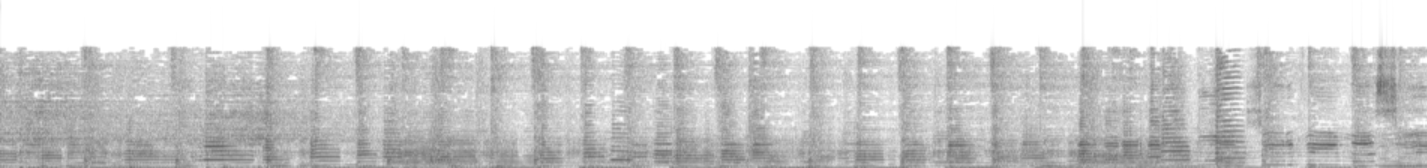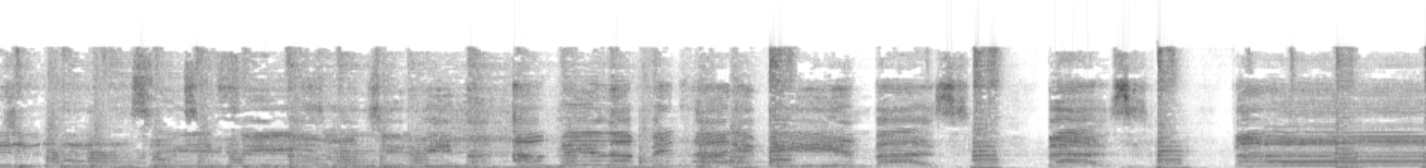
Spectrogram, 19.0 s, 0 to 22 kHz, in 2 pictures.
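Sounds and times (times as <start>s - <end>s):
swing band playing: 0.0s - 16.4s, 17.1s - 19.0s
women singing: 8.0s - 19.0s.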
